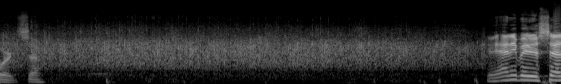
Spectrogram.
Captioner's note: audience applauds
